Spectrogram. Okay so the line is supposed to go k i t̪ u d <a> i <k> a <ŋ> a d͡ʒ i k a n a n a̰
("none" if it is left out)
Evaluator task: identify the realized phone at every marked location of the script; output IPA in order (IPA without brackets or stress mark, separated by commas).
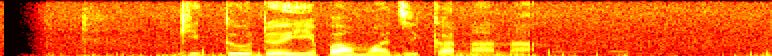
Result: ə, p, m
